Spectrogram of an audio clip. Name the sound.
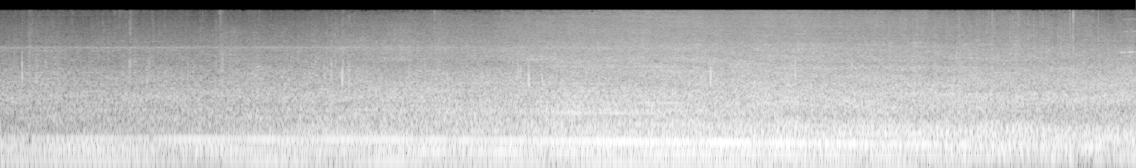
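motorcycle engine passing by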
